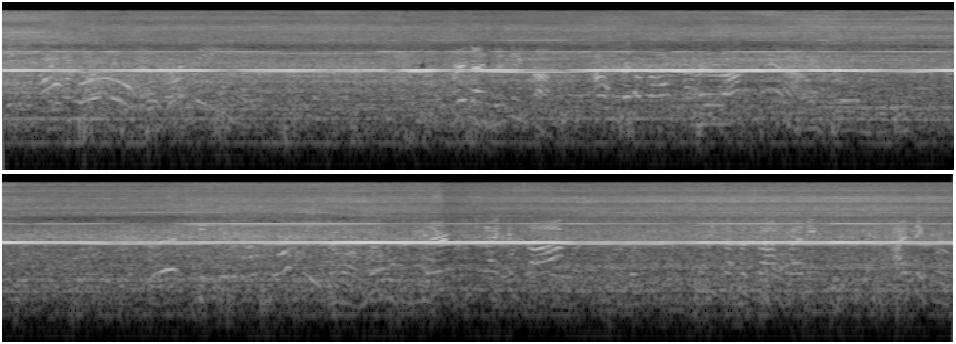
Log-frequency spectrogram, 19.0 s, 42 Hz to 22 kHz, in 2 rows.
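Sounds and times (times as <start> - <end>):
stuffing machine blower whining: 0.0 - 19.0.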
